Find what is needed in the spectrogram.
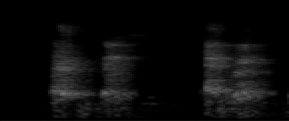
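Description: A dog barking three short times, faint, heard over a video-call microphone: two quick barks about half a second in, then another near the end.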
